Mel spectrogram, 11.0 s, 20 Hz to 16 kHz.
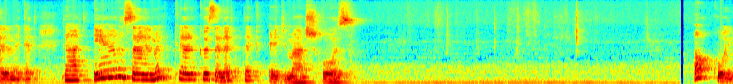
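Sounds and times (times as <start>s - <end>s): steady low hum: 0.0s - 11.0s
card turned over on table: 6.1s - 9.0s.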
